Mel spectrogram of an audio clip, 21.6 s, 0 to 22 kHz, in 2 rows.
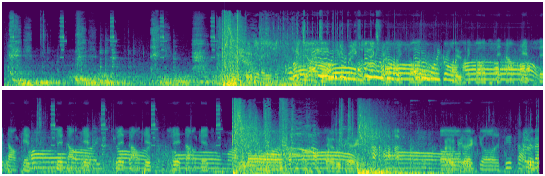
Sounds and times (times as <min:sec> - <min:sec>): Speech: 0:04.9 - 0:21.6.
